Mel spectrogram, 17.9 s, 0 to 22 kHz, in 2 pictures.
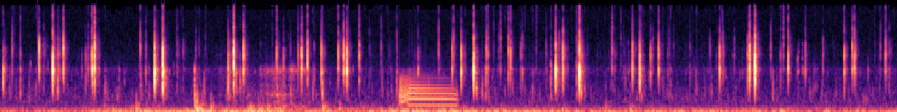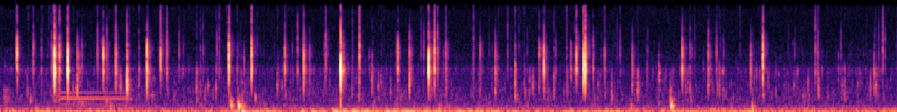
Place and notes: Hydrophone recording in Sarasota Bay. A very helpful professor of marine biology/acoustic ecology at New College of Florida identified the pervasive snaps as coming from snapping shrimp and the repeated sounds at 1 sec, 41 secs, 56 secs, 1:11 and 1:17 as being produced by male toadfish to attract females for spawning and to defend their territory.
Florida, United States, 22 March 2021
